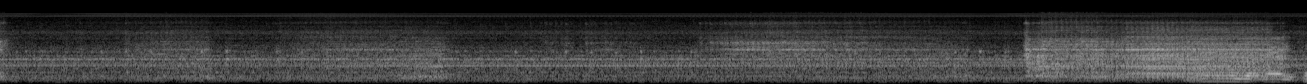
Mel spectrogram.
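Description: A wood lathe parts off a turned nativity piece at reduced speed with a small detail gouge. A steady whirring hum with a scraping cut runs throughout and grows louder for the last few seconds.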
